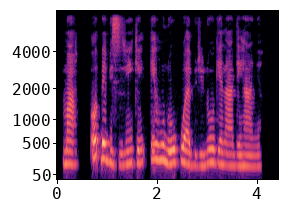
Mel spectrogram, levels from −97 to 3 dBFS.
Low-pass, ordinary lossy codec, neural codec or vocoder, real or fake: 7.2 kHz; none; none; real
